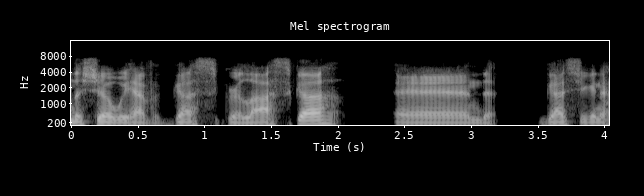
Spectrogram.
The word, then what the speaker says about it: Grillasca: Okay, I'm gonna say Grillasca then, and not try not to butcher it too much by trying to pronounce it in Spanish.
